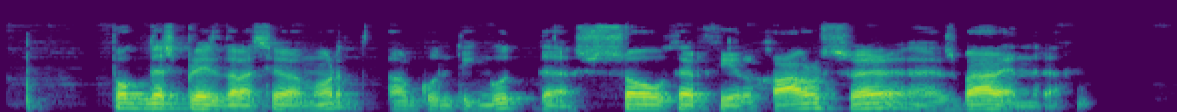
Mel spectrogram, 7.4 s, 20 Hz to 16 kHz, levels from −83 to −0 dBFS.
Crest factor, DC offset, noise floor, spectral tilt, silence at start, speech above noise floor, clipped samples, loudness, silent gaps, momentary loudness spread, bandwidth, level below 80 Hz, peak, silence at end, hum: 16 dB; under 0.1%; -74 dBFS; -4.5 dB/octave; 0.15 s; 56 dB; under 0.1%; -18 LUFS; none; 13 LU; 8 kHz; -56 dBFS; -2 dBFS; 0.6 s; none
